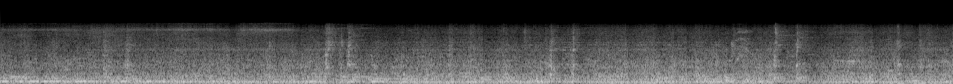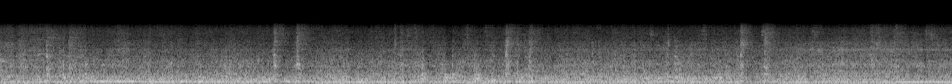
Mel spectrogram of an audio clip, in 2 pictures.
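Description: Diesel railcar running steadily along the line, heard from inside its passenger compartment: a continuous low engine and running hum, with the wheels clicking over rail joints in pairs every four to five seconds.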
